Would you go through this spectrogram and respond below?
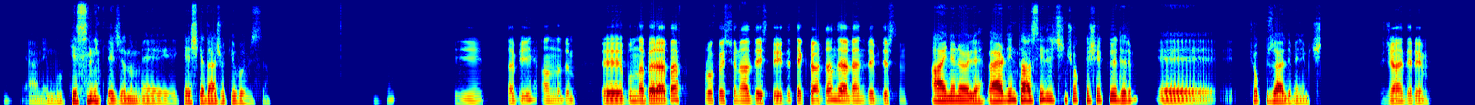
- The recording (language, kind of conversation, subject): Turkish, advice, Konsantrasyon ve karar verme güçlüğü nedeniyle günlük işlerde zorlanıyor musunuz?
- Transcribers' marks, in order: other background noise; laughing while speaking: "kesinlikle"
